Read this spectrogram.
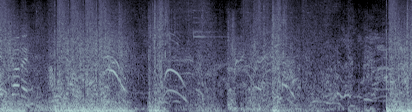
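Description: A shotgun fires in loud blasts.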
